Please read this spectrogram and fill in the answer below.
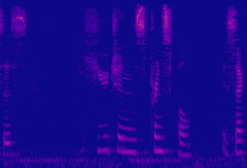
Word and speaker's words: Huygens: Then the last point we have down there is, and I'm going to try my best to pronounce this, Huygens principle.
